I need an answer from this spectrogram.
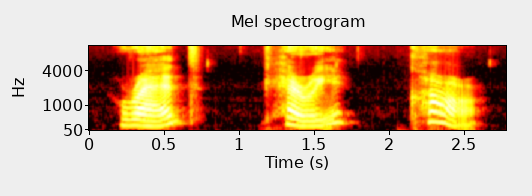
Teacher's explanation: Буква Р. Звук р майже не звучить.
